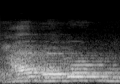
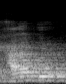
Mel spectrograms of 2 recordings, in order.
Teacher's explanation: karena dia ada di tengah namanya qalqalah sughra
